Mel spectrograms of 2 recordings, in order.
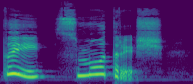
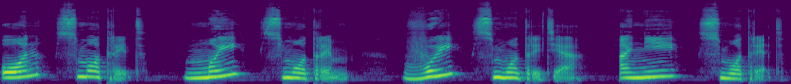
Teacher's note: Now the stress is going to shift to the first syllable and it's going to remain there for the rest of the paradigm. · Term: stress shift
